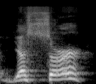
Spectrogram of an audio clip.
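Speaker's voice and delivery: high, meek "yes, sir" lifting at the end; polite, nervous reply. Retold or imitated. Rookie agent answering the yelling homeowner, polite and nervous. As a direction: imitate a flustered, well-mannered rookie. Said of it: "I was taught to be polite".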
